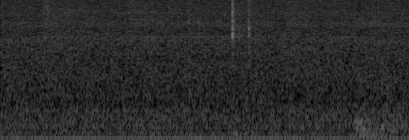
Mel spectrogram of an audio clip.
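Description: Near silence with a couple of faint computer keyboard key clicks, one about a second in and a softer one near the end.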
